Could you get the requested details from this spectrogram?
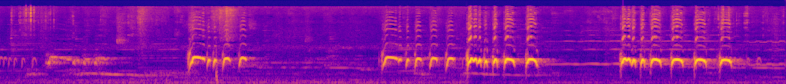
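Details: Hoisted on a pole in Kuningan, West Java, two local zebra doves, one big-voiced and one crystal-voiced, coo in a duet. Four bouts of quick, stuttering coo notes come in turn, with a soft sliding tone in between.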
